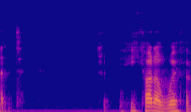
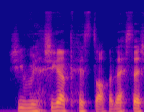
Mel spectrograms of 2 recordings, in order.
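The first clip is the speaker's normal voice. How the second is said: ordinary delivery, nothing marked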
